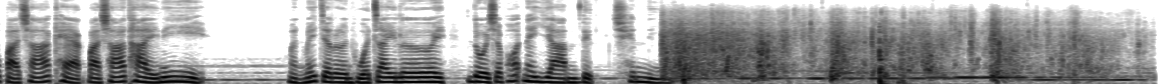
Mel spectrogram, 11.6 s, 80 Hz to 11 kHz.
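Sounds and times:
speech: 0:00.0 - 0:02.2, 0:02.9 - 0:07.2
boat moving on water: 0:06.7 - 0:11.5.

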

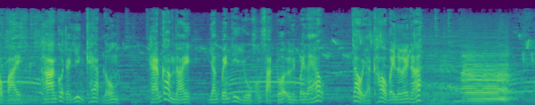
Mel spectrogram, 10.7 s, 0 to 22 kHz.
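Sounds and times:
cow mooing: 0:00.0 - 0:01.0, 0:04.4 - 0:06.4, 0:08.4 - 0:10.6
speech: 0:00.0 - 0:09.6.

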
